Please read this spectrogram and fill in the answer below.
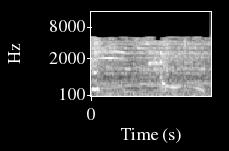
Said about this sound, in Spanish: ¡Gato! Aquí.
